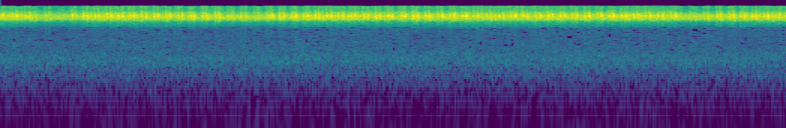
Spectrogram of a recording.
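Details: Crickets chirp nonstop by scraping wing against toothed wing, giving a thin, high, rapidly pulsing trill at steady volume, a faint hiss underneath and no competing sounds.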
